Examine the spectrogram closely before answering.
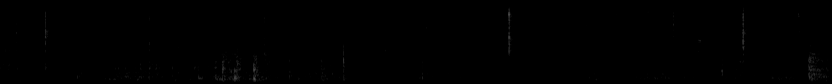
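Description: A fire crackles and pops nearby.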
